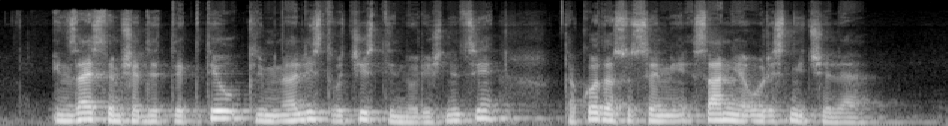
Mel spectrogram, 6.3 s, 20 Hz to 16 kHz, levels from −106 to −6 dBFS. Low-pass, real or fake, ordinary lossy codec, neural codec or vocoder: 14.4 kHz; real; Opus, 24 kbps; none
